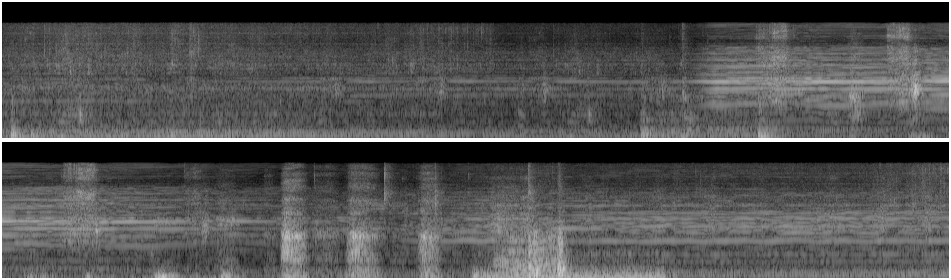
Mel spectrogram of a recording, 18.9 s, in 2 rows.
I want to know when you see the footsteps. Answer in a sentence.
You can't hear the footsteps here.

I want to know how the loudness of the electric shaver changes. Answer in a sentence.
The volume of the electric shaver goes up, then down.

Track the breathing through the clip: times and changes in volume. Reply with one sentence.
You can hear the breathing from 8.3 to 14.1 s, getting louder.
